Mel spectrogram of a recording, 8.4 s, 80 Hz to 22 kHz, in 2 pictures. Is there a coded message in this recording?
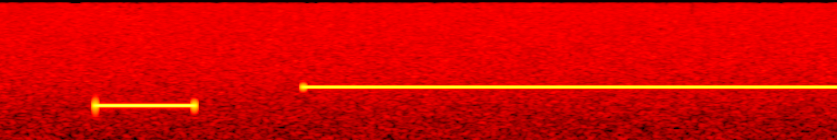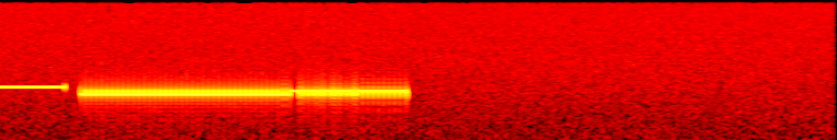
Yes: fax machine handshake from 0.5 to 6.2 s, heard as a beep, a long tone and a warble.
